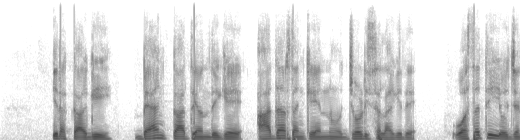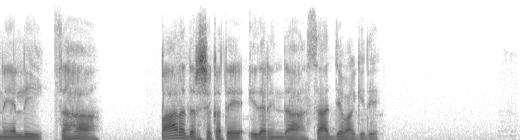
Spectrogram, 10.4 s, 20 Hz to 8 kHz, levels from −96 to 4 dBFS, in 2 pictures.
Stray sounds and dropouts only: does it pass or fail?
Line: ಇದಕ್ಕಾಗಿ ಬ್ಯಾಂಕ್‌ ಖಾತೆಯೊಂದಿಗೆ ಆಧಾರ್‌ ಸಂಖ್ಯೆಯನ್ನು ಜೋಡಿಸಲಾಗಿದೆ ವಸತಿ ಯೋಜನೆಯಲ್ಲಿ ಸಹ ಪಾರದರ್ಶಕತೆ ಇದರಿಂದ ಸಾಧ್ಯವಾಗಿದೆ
pass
